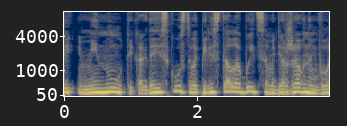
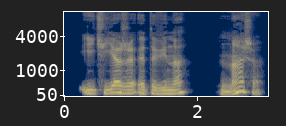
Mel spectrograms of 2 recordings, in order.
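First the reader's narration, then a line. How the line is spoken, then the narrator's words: Indifferent curt remark. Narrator (Russian): Яцек безразличным тоном бросил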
